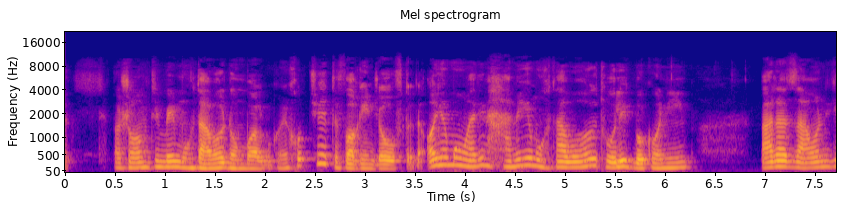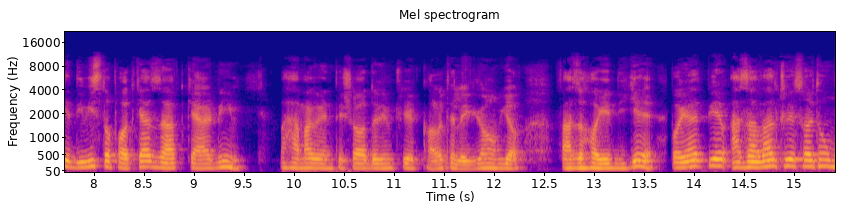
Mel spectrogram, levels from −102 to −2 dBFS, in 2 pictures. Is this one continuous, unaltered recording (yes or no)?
no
